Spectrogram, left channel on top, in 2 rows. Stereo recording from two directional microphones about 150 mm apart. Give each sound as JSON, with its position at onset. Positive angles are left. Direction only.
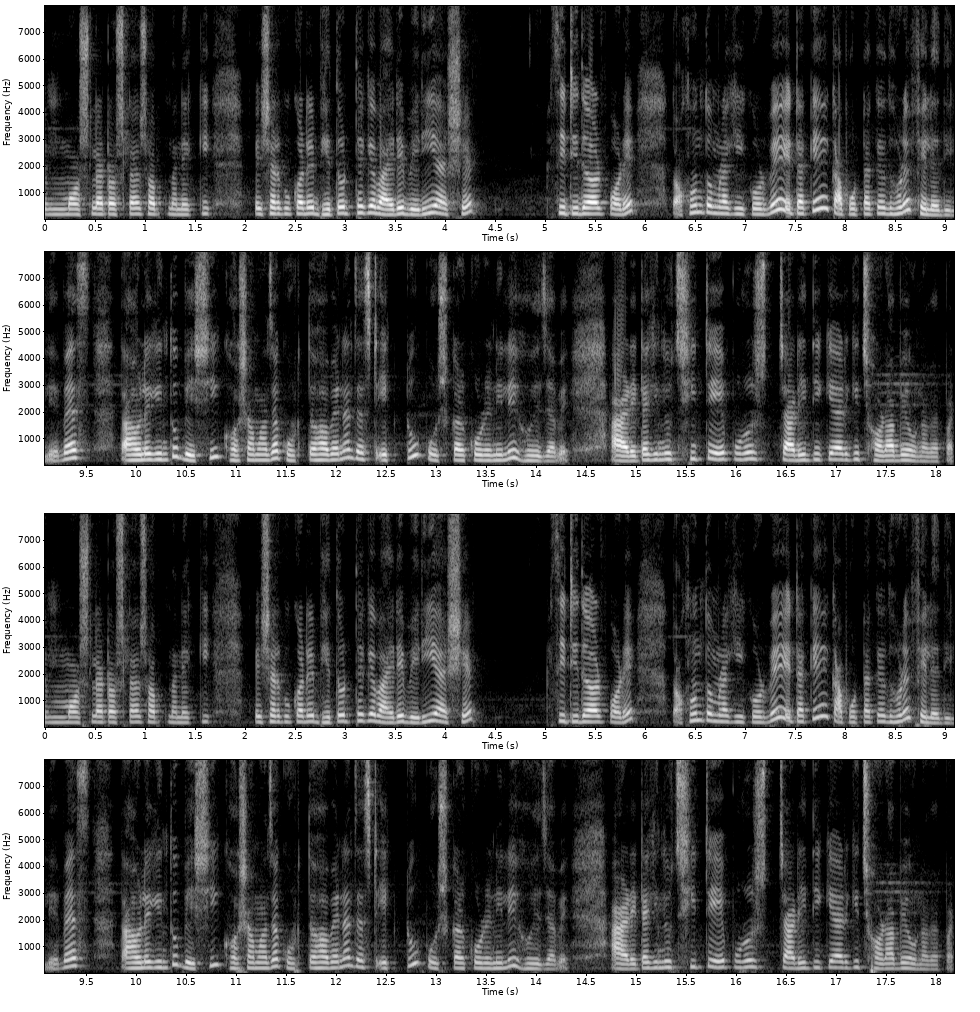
{"t": 0.0, "sound": "speech", "side_deg": -10}
{"t": 0.3, "sound": "a woman's voice", "side_deg": 5}
{"t": 4.2, "sound": "speech", "side_deg": -25}
{"t": 5.1, "sound": "a woman's voice", "side_deg": 0}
